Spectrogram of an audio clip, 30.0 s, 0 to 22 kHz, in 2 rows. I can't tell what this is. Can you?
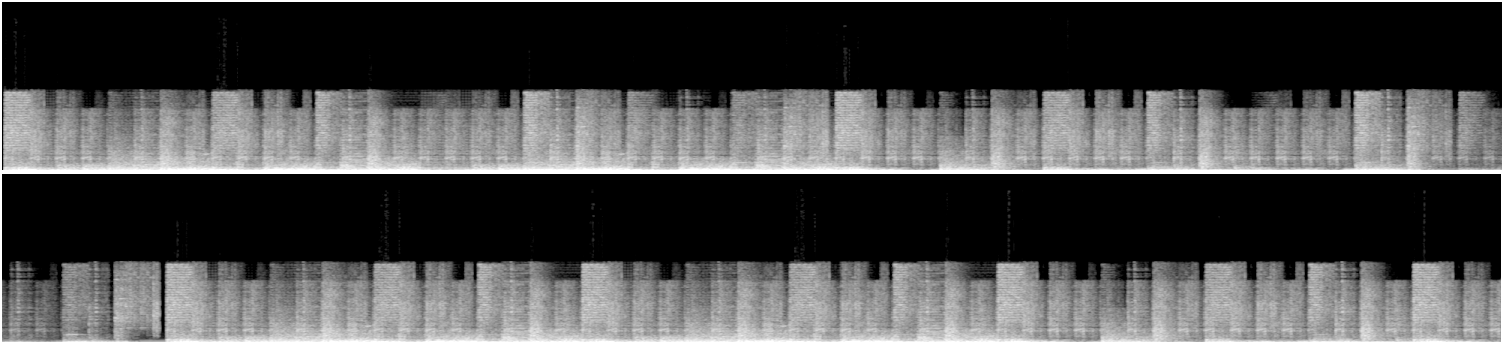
Music > Multiple instruments
Demo Track #3834 (Industraumatic)
Ambient, Games, Soundtrack, Underground, Cyberpunk, Noise, Sci-fi, Industrial, Horror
